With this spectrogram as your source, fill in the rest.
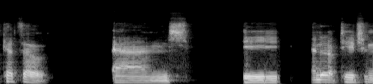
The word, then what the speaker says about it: quetzal: the bird, the quetzal, and I pronounced it Mhm. wrong. I called it the quetzal, and he was like, "The what?" And I'm like, "The quetzal. It's this bird." And I showed him. He's like, "No, no, no. It's pronounced quetzal."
